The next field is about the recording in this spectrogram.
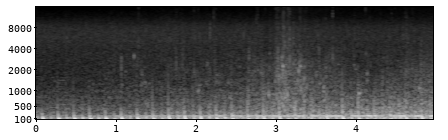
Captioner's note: ship engine whirring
